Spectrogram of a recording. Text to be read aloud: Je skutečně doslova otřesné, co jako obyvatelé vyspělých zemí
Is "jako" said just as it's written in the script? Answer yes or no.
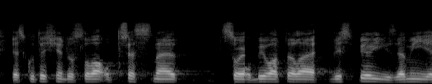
no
